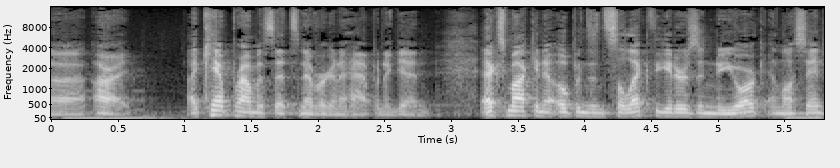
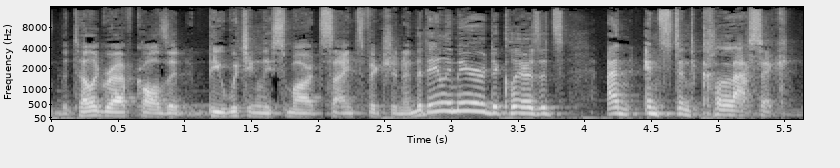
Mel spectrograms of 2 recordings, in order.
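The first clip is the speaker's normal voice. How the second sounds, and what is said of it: Put-on accent while reading quotes. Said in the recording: “Maybe I shouldn't do that accent.”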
